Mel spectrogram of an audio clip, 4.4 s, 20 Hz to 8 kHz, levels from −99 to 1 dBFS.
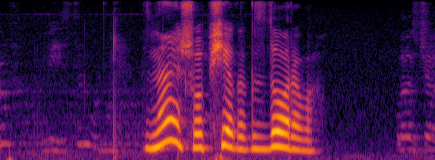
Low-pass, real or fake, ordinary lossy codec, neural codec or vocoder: none; real; none; none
